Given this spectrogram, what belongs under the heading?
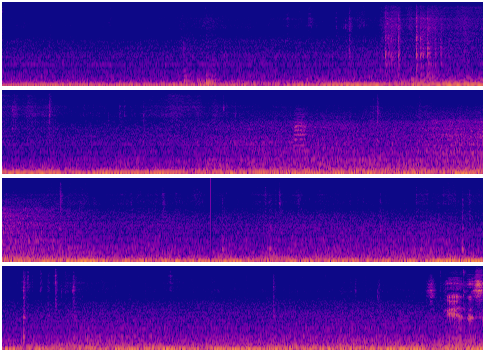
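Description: A car drives down Flatbush Avenue in Brooklyn on a Saturday morning, with a steady loud low interior rumble of engine and road noise and passing street traffic. A voice may talk over it.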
